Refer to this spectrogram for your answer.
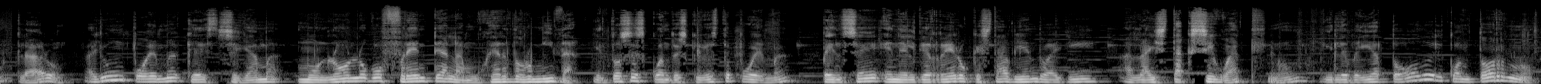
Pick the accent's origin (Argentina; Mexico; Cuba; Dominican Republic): Mexico; moved away; somos mexicanos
